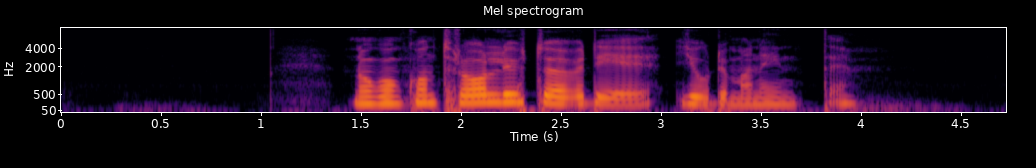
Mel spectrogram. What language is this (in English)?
Swedish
